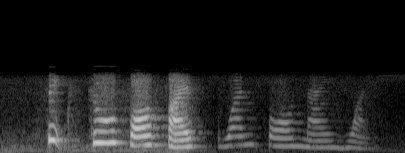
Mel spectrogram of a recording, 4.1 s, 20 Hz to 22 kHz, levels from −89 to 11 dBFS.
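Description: From the start, the speech carries Dialogic VOX ADPCM coding: nothing reaches above 3.7 kHz, and a heavy gritty hiss trails the speech. The coarse 4-bit prediction can't track the waveform closely, and the sound points to a 24 kbps stream at 6,000 samples a second.

Then, from 1.84 to 2.2 s, the level drops by around 20 dB in 2 dB jumps with no smoothing, roughly thirty a second. Each jump clicks, so you hear zipper noise, a fast ticking riding on the speech while it fades.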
